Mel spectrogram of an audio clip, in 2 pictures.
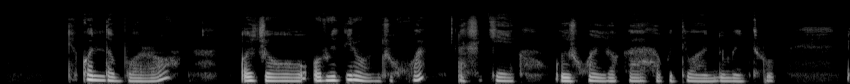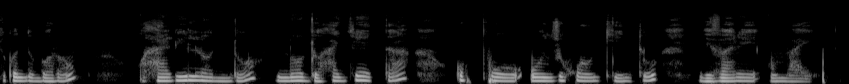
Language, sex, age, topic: Oshiwambo, male, 25-35, agriculture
